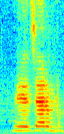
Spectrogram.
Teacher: ভেজার ভ ঘোষ মহাপ্রাণ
